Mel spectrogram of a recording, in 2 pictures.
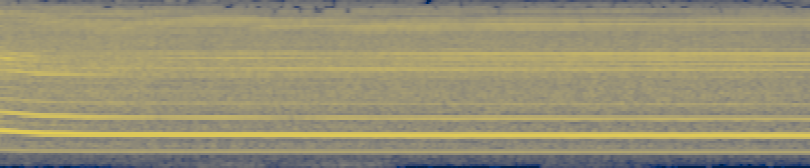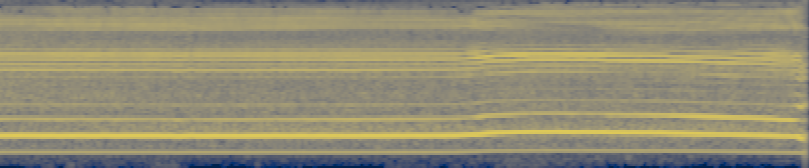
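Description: A football commentator's long held goal cry, one drawn-out "gooool" sustained at a steady pitch, lifting slightly in pitch near the end.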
